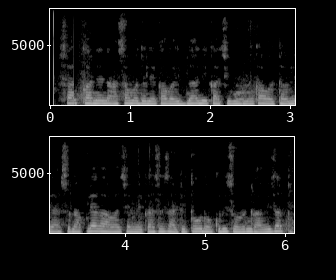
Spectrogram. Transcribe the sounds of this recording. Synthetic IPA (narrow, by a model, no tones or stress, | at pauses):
ɕap̚kʰanenasaməd̪ʱːunekaʋəjd̪nanikat͡ɕiːbʱumikaʋət̪ʰəʋliːəsuːnapljaɡʱaʋat͡ɕjaʋikas̬as̬aʈiːt̪oɖɔkɾiːsoɽuːnɡʱaʋiːd͡zat̪o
